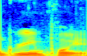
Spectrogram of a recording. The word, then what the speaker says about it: Greenpoint: vegan places here in greenpoint as well janice says i should pronounce that those t t's green point there we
